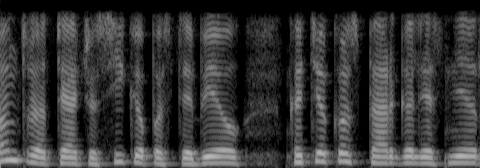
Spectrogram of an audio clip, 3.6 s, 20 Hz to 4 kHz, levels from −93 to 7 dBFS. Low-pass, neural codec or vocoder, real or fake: 3.6 kHz; none; real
